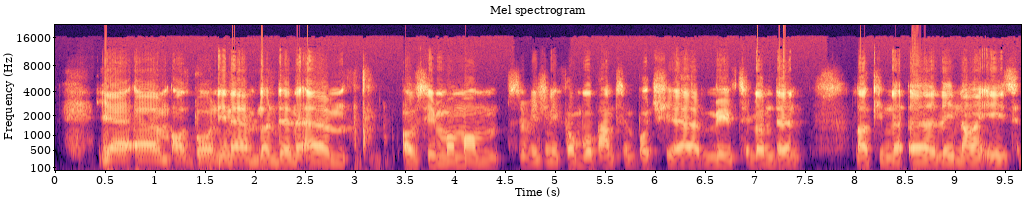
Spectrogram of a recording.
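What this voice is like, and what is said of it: Local Wolverhampton-sounding English accent. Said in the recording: “I've listened to your accent. I thought you was born locally”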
